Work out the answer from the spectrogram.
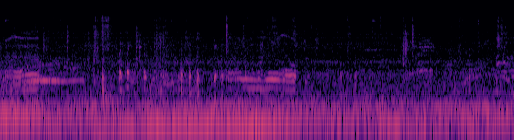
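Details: Hens exploring new coops make drawn-out, wavering clucking notes in the first half, fading into quieter occasional clucks, over a steady low hum.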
